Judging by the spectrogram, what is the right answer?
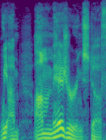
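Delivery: put-on Southern accent, slow and loud. Quoting someone's dad whose job was measuring things, in a Southern accent. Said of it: "his dad has the southern accent. He's like".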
